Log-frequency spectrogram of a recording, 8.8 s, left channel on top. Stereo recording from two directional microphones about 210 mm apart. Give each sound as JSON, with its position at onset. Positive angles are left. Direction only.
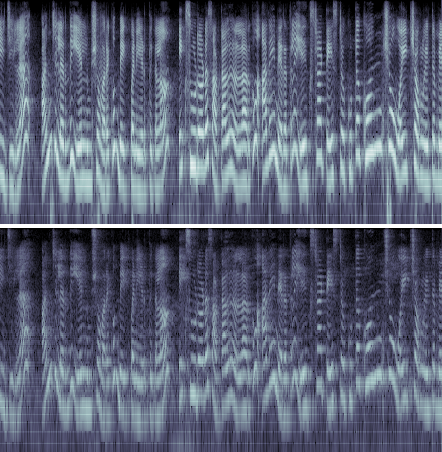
{"t": 0.0, "sound": "a woman's voice", "side_deg": 45}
